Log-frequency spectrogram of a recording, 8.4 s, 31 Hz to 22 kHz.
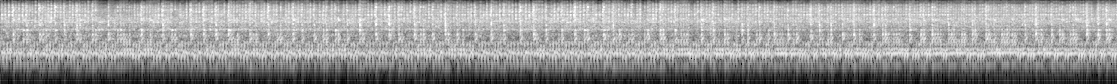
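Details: Stihl BG55 leaf blower after carburetor adjustment (low screw three turns out, high screw two turns out): steady, even two-stroke buzz with no surging or misses; normal idle.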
